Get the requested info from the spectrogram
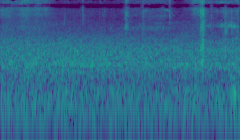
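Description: Steady outdoor background noise: an even low rumble and hiss with no single clear event.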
